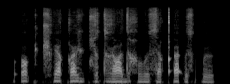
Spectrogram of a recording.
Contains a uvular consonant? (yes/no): yes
